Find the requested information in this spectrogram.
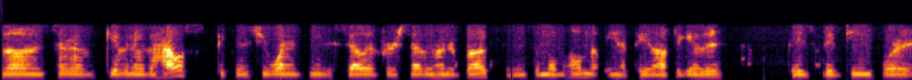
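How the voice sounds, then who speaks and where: A man speaks at a moderate pace and a medium pitch in a plain, everyday voice with an American accent. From US West and Detroit. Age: 30s. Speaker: participant in a live audio chat room. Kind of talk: casual chat. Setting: online voice chat room.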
